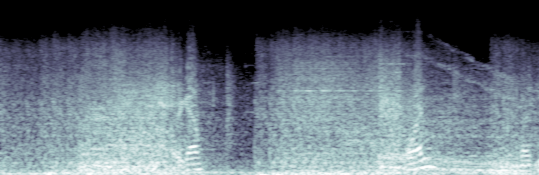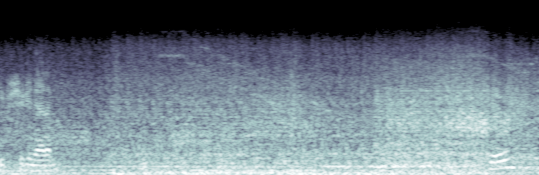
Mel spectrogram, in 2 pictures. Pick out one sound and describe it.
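An arm cannon fires rapid energy blasts.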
